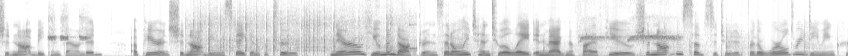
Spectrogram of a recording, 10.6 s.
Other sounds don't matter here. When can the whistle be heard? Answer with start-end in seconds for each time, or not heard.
0.6-1.1, 7.2-8.6.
